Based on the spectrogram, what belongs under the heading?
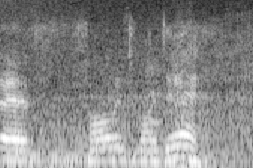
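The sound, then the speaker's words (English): A voice imitates a car driving as a special effect to cover up a cut, making a few wavering engine-like vroom sounds that rise and fall in quick bursts over a low steady rumble. “Hang on, we'll just do a special effect. It'll cover up the cut. Just a little drive.”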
